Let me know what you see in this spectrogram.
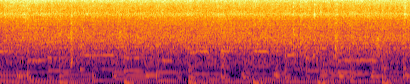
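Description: Pork ribs, tomatoes, onions and garlic sizzling in hot oil in a non-stick pan as the boiled ribs are added and moved about, with a few light clicks.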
